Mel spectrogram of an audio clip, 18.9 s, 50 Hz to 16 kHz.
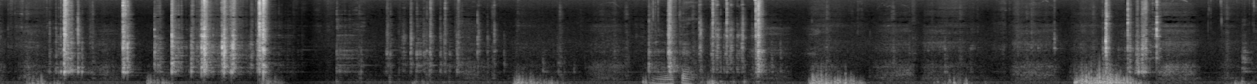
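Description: Sharp metallic clicks and taps from handling an AR-15 lower receiver and working its newly fitted extended bolt catch, in small clusters, with several dull handling thumps, the loudest near the end.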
